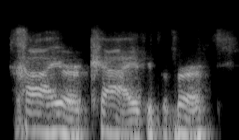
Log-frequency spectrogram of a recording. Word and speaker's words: chi: and this is designated by a Greek letter Kai. Kai or Kai if you prefer. It's not chi. It's not chi. Please don't pronounce it chi.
